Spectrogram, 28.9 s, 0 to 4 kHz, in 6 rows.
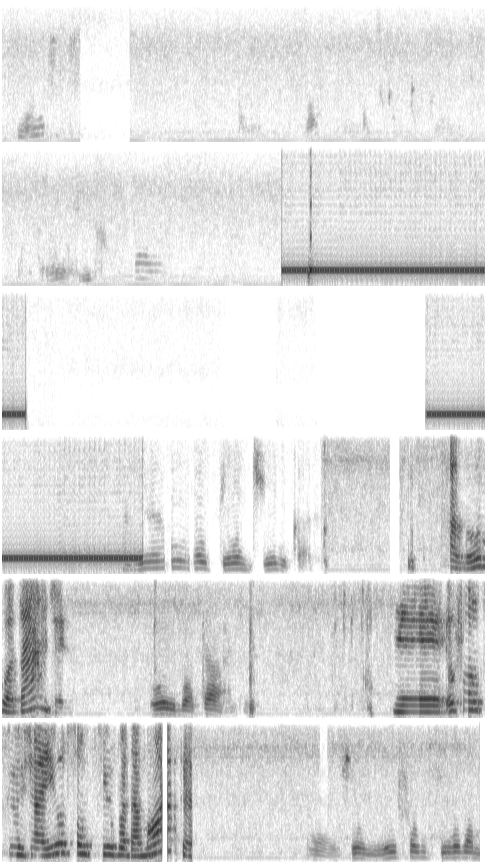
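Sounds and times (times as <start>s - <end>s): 
speech: 0.2s - 0.7s, 3.0s - 3.3s, 5.3s - 6.5s, 16.5s - 20.1s, 20.8s - 21.9s, 23.0s - 26.1s, 27.5s - 28.9s
telephone tone while call is transferred: 7.6s - 9.9s, 13.9s - 15.9s.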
